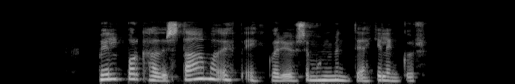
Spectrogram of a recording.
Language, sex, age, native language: Icelandic, female, 30-39, Icelandic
